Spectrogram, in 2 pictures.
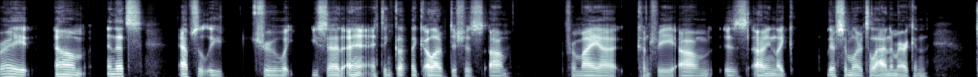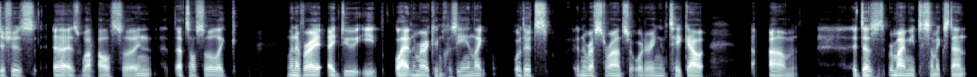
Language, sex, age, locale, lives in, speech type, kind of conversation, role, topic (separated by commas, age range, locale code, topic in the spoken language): English, male, 45-49, en-US, United States, conversation, unstructured, none, What everyday rituals, choices, or moments help you keep your cultural or spiritual traditions alive, and what do they mean to you?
